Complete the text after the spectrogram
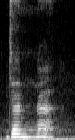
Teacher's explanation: Wa idzal al-ja ini dibaca al-qamariyah karena dia alif lam yang berharokat sukun. Janna, nunnya ini dibaca gunnah karena dia dengung sebab ada tasydid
